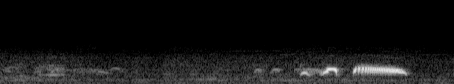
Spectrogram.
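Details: Spotted dove giving a luring call: faint murmuring coos, then near the end one loud phrase of a short hooked note and a long, steady, strong coo.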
